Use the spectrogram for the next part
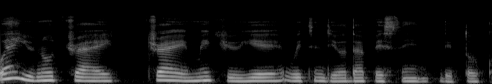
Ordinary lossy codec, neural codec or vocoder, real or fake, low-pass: none; none; real; 9.9 kHz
